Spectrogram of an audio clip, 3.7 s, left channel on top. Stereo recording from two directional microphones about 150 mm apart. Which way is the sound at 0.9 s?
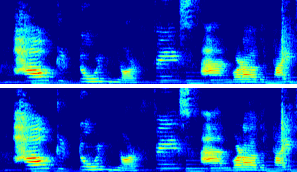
15° right (ahead or behind).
